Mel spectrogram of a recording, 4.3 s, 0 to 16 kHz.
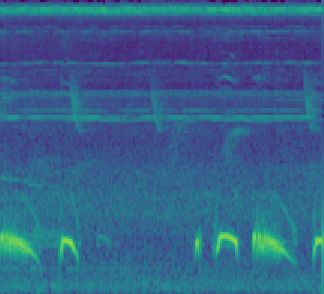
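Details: Spotted dove lure call in big-voiced kuk 1 style, used to bring wild doves down and to train birds: a long falling coo and a rounded coo, then a fresh phrase of a short hoot, an arched coo and a drawn-out descending coo.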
